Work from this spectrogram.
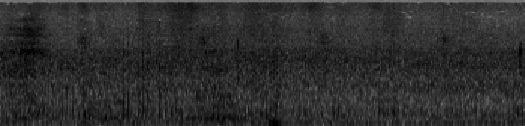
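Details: A domestic cat purring indoors, a low, steady rumble running through the whole stretch, with one brief soft thump near the middle.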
